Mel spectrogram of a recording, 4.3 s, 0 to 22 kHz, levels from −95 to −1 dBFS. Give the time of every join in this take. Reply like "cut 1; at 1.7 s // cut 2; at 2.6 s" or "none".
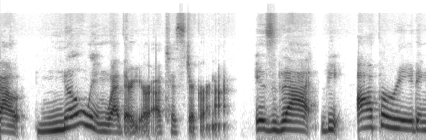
cut 1; at 3.1 s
